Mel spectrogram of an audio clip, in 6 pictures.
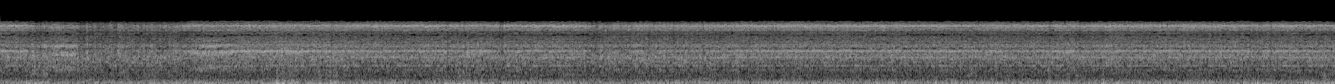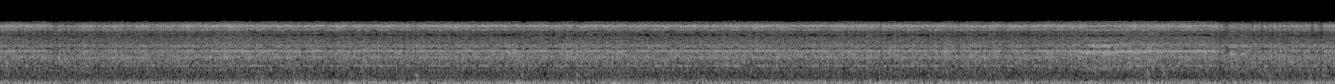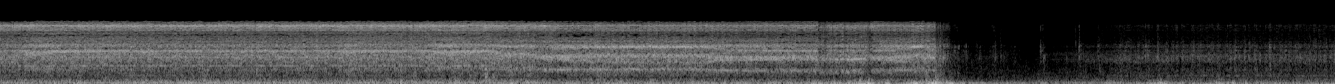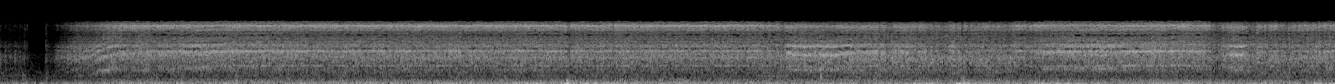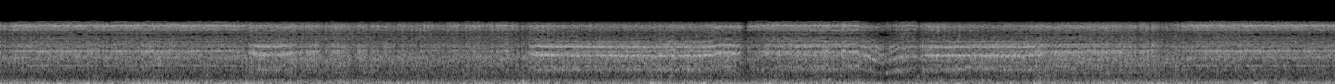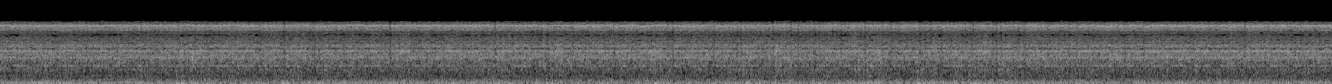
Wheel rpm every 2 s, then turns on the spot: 230, 230, 230, 230, 230, 230, 230, 230, 230, 230, 230, 230, 230, 230, 230, 210, 160, 150, 20, 20, 140, 230, 230, 230, 230, 220, 230, 230, 230, 220, 200, 200, 230, 230, 230, 240, 230, 230, 230, 230.
36-40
